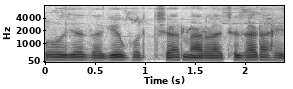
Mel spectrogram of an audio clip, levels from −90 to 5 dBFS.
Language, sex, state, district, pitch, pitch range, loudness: Marathi, male, Maharashtra, Solapur, 130 Hz, 115-130 Hz, -16 LUFS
